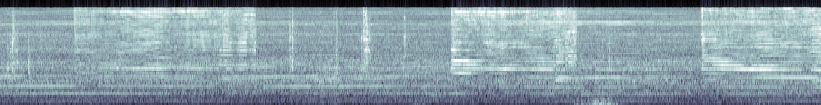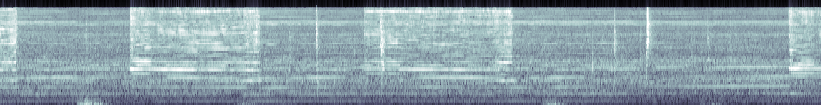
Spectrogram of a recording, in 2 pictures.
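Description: A router whines steadily throughout.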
